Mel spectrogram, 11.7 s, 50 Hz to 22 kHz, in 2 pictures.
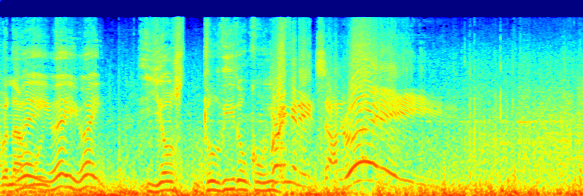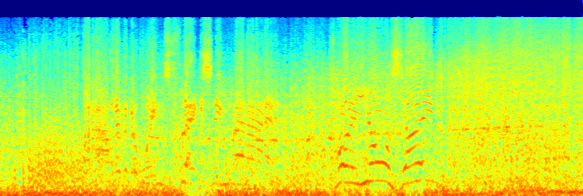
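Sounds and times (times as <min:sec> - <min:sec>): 
speech: 0:00.0 - 0:04.5, 0:07.4 - 0:10.6
heavy storm wind buffeting the microphone in London: 0:00.0 - 0:11.6.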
